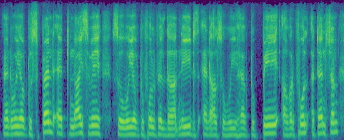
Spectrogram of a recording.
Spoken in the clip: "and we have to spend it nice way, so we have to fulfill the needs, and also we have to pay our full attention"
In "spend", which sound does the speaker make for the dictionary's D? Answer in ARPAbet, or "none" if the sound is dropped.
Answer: D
